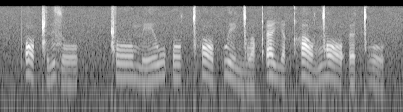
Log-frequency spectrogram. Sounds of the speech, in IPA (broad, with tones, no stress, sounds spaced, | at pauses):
pʼ ɔ˥˩ ǁ ɨ˩˥ z o˩ | ǁ oː˧ m eː˩˥ w ʔ o˧ ǀʰ ɔ˥˩ kʷ e˥˩ ŋ͡ǀ o˩ qʼ iː˥˩ qʰ ɔ˥˩ ŋ͡ǀ ɔ˥˩ ʔ ɜ˧ ɡ͡ǀ o˥˩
